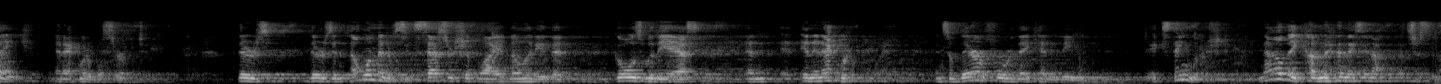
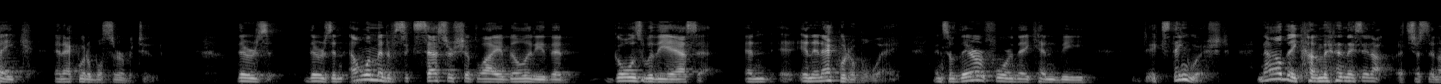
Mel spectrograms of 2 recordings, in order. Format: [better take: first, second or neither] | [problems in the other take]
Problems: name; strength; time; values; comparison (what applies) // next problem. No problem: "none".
second | noise reduction (neural separator model SepFormer DNS4)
